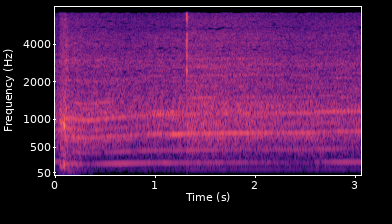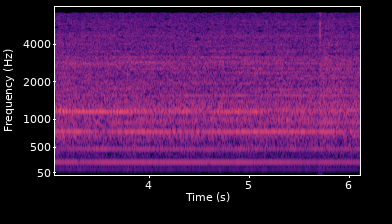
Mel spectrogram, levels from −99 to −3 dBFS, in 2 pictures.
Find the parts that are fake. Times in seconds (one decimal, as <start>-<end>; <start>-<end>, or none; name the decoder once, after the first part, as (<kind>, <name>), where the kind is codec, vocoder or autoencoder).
none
